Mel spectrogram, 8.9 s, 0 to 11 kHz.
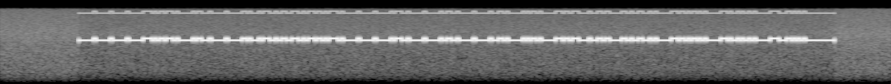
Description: RTTY (45.45 baud, 170 Hz shift), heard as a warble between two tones, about 2200 Hz centre. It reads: BGZWN EZWUS MUVPC DHFOR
